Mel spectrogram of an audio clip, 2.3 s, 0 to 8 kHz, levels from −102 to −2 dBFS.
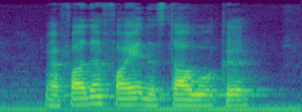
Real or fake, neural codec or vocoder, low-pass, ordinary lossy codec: fake; autoencoder, 48 kHz, 128 numbers a frame, DAC-VAE, trained on Japanese speech; 7.2 kHz; none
